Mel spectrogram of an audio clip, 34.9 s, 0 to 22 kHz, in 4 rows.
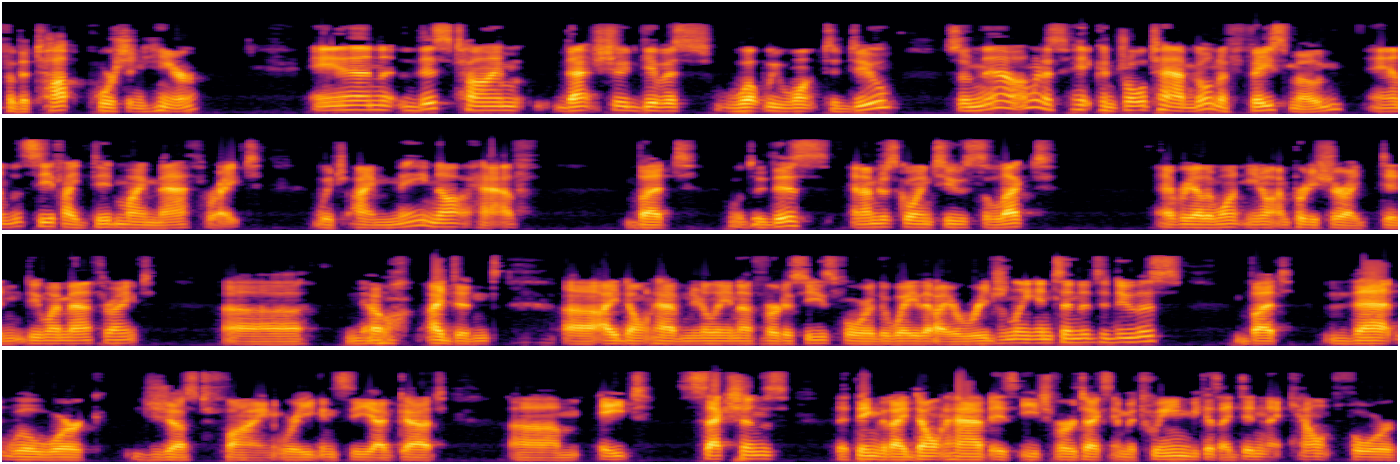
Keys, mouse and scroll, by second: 1.5 g, 2.5-4.3 drag, 4.5 g, 5.6-7.2 drag, 6.0 a, 6.8 ctrl+Tab, 8.8-12.3 right drag, 10.0 a, 11.1 a, 12.3-24.1 middle drag, 24.1 right click, 24.9-26.5 middle drag, 26.5 KP_1, 26.6-30.2 middle drag, 27.9 z, 30.6 KP_1, 31.1 z, 31.7-33.8 middle drag.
